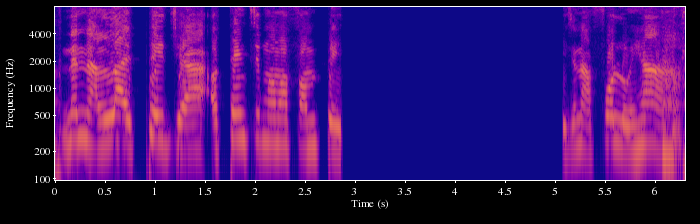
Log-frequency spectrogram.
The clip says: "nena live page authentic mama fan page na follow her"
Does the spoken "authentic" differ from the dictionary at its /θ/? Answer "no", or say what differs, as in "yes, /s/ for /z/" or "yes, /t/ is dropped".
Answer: yes, /t/ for /θ/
